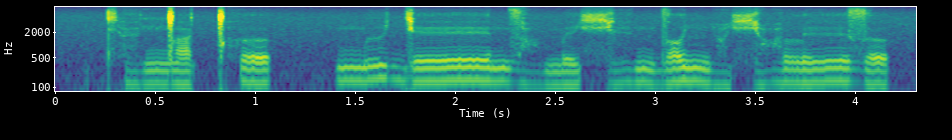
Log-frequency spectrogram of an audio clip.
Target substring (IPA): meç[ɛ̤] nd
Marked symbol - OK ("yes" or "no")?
no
